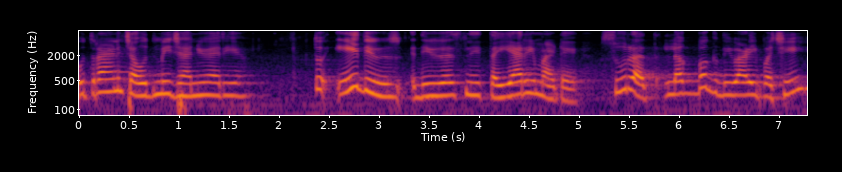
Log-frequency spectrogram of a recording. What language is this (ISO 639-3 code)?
guj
